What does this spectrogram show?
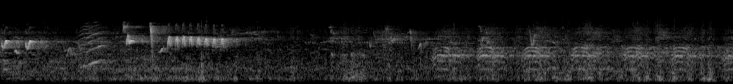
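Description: Birds calling: a few sharp notes at the start, a loud fast run of notes about a second and a half in, then a repeated looping phrase through the second half.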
